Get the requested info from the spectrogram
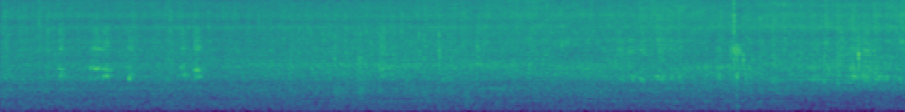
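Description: Model railway goods train running on sectional track: a steady rolling rattle of small wheels on the rails, with a few clicks in the first two seconds.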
